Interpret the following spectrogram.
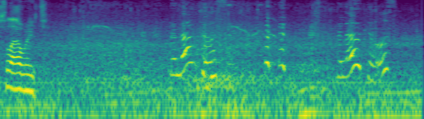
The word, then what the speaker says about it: Slaithwaite: pronounce it how do we pronounce it michael the locals call it slow it the london the locals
